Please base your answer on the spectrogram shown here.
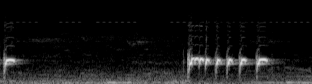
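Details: Local zebra dove song meant to lure other doves into answering: a single short coo, a pause, then a phrase of six quick rhythmic coo notes, with a low background hum throughout.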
